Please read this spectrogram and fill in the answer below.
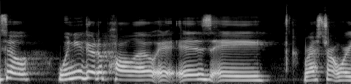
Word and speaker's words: Palo: It's not Palo. Don't say Palo. It's Palo, like follow.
